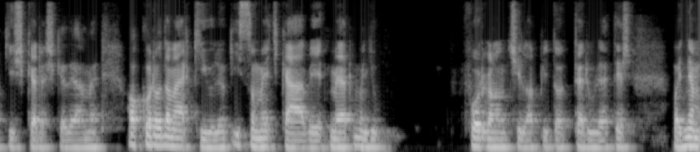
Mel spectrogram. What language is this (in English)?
Hungarian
